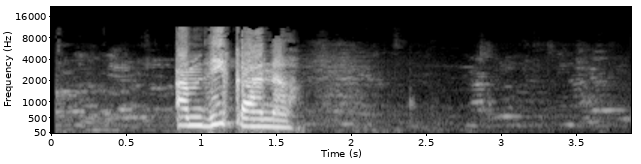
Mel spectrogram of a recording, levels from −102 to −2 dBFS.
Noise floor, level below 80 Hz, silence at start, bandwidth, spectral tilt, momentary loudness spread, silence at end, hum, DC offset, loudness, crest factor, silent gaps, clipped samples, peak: -58 dBFS; -58 dBFS; 0.85 s; 11.5 kHz; -2.5 dB/octave; 9 LU; 2.25 s; none; under 0.1%; -12 LUFS; 18 dB; none; under 0.1%; 0 dBFS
